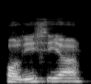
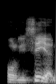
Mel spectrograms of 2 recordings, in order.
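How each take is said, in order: First: The stress is not on the 'i'. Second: The stress falls on the 'i'. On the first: The speaker calls it wrong. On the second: The speaker calls it right. "you still better say it right"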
